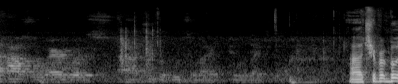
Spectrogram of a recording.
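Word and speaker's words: Beausoleil: Could you say that name again and spell it for us, Yes, please? sir. It's Trooper Jason Bousselet.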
